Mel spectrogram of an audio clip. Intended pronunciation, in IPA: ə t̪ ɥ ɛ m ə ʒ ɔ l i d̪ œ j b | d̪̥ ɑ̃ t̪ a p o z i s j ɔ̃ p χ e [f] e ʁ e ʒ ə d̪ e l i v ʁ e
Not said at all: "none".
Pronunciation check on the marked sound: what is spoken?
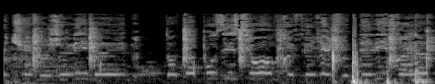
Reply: f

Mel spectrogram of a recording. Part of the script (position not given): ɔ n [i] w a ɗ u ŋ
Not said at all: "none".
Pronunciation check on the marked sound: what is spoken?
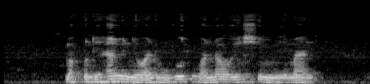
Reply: i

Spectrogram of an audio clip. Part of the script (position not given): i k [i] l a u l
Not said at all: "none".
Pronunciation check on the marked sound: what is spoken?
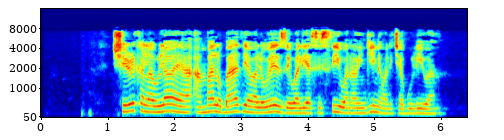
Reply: a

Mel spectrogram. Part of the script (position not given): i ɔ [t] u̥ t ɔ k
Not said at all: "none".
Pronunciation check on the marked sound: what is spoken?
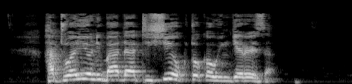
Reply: k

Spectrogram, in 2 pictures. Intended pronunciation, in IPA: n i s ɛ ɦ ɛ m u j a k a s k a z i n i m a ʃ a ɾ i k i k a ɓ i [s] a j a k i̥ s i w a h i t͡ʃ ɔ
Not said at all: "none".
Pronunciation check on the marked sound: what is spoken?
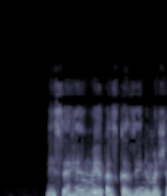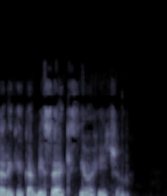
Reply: s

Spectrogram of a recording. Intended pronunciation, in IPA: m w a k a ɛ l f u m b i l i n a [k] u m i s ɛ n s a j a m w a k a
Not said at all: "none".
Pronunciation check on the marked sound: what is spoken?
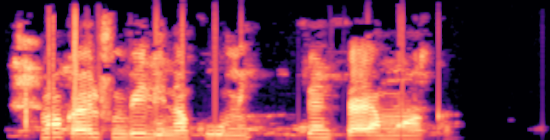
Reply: k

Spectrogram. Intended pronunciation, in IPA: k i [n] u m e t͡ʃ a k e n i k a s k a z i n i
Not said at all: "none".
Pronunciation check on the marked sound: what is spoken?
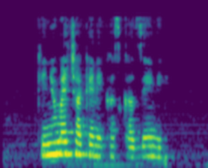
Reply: ɲ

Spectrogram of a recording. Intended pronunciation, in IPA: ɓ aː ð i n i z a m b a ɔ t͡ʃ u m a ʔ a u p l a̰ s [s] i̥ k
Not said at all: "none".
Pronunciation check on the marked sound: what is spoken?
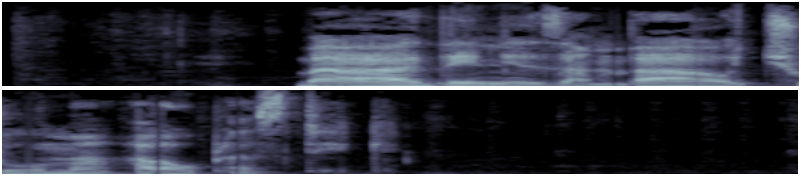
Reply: t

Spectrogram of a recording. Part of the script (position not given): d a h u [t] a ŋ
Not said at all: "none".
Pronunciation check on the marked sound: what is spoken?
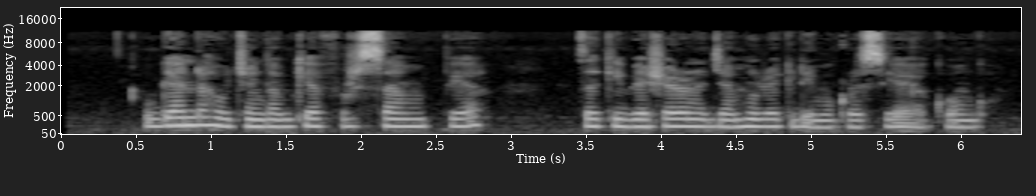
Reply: t͡ʃ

